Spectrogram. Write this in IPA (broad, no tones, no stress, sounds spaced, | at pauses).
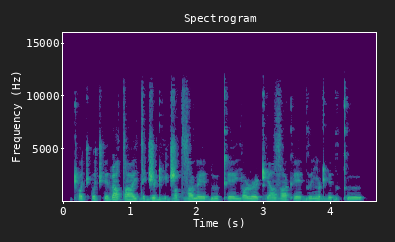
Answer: ʈʰ ɔ t͡ʃʼ o t͡ʃʼ ɪ ɓ ɪː tˤ eː j d e d͡ʒ ɯ ɖʱ ɪ d͡ʒ ɔ tˤ zˤ e ɳ eː ɓ ɯː kʼ eː j ɔ ɭ ə˞ ɪ̯ ʈʰ ɪː zˤ ɯː kʼ eː ɡ ɯ ɪ̯ ŋ ɔ ɖʱ ɪː ɡ ɯ kʼ ɯː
